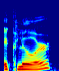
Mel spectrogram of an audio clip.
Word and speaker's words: éclore: It is from the French eclosion, from éclair, no, how do you say that? Éclore, which means to hatch.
